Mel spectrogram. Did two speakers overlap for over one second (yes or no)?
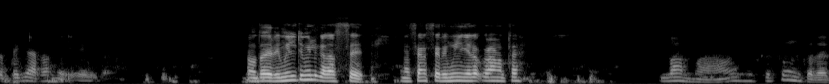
no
